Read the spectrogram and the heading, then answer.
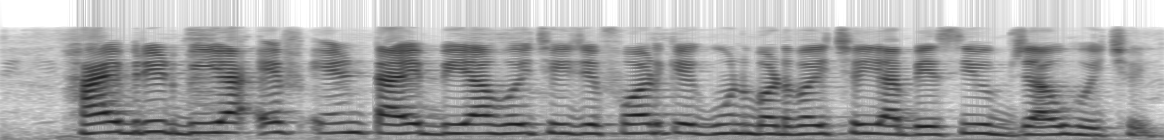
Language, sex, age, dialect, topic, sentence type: Magahi, male, 25-30, Western, agriculture, statement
